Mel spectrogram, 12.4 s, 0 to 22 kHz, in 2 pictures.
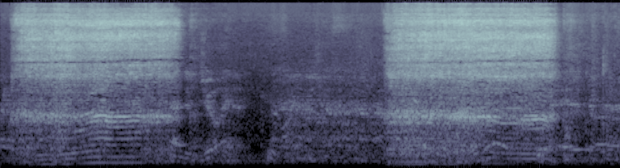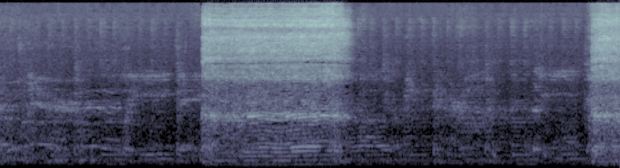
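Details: Husband snoring in sleep: loud, harsh, rasping snores about every four seconds, roughly 15 breaths a minute, with softer voiced outbreaths between.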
